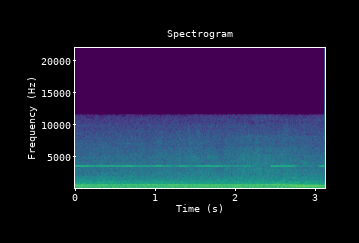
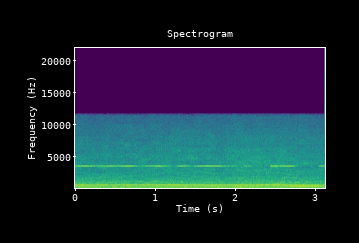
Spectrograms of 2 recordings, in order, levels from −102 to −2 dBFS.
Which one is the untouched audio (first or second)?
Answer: first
